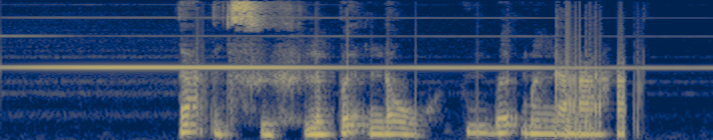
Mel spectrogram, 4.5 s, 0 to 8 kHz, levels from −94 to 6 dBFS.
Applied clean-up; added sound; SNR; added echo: none; Wind instrument, woodwind instrument; 4 dB; none.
